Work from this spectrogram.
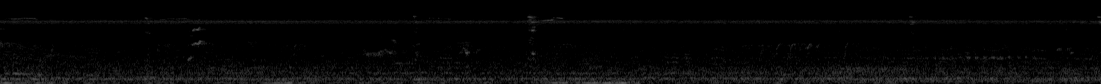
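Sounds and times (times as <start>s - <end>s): faint bird chirps: 1.3s - 11.0s.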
